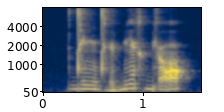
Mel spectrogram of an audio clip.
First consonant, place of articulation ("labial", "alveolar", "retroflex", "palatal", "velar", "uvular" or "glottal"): alveolar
